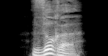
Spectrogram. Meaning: inflection of surren: 1. first-person singular present 2. first/third-person singular subjunctive I 3. singular imperative
- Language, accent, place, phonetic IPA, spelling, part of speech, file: German, Germany, Berlin, [ˈzʊʁə], surre, verb, De-surre.ogg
